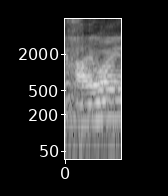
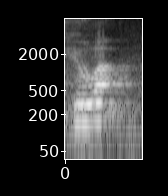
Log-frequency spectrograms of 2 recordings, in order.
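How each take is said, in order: First: The name is said as two syllables, Hee-wa. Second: The name is said with a rounded vowel, Hoo-a. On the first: This is how it is commonly said in India. The speaker calls it wrong. "We call it Hiwa in India" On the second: This is the original pronunciation of the name. The speaker calls it right. "its actual pronunciation is Hua"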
